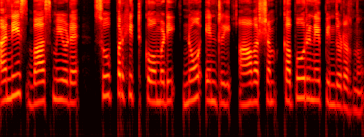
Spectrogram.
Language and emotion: Malayalam, neutral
